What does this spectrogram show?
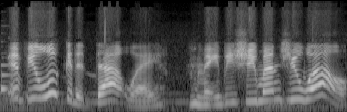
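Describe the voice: A woman performs a put-on character voice with a bright, sharp tone and a high pitch that makes big swings. She keeps a moderate pace over faint background music.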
